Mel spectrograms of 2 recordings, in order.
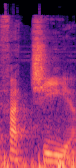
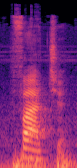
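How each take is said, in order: First: The i before the final vowel is stressed. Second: The i before the final vowel is unstressed. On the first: The speaker calls it wrong. "Não é fatia" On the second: The speaker calls it right. "o i não é tônico"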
